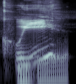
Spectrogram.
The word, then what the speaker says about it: Qi: Well, I guess that settles that. Straight from the man himself. It's pronounced QWEE?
